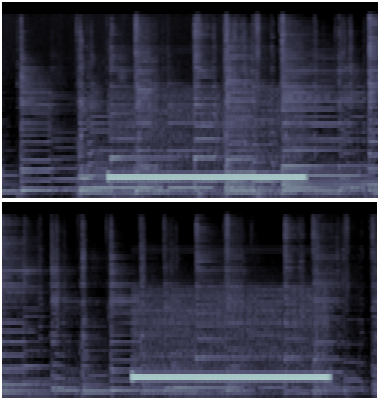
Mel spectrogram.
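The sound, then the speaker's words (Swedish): A telephone ringback tone sounds twice as a phone call is placed, each a steady two-second burst with a pause between, loud and clear over a soft bed of background music. “Men nu slår vi en pling till”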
